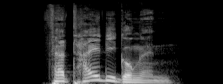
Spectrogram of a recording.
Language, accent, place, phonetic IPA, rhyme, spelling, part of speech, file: German, Germany, Berlin, [fɛɐ̯ˈtaɪ̯dɪɡʊŋən], -aɪ̯dɪɡʊŋən, Verteidigungen, noun, De-Verteidigungen.ogg
- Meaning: plural of Verteidigung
